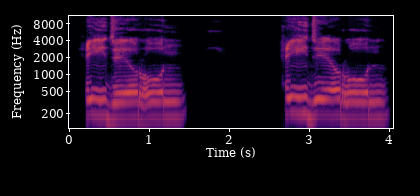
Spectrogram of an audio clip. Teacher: দুই পেশ রুনুনুন হা জিম জের হিজে প্রিয় দর্শক এখানে দেখুন জিম হরফ কলকলার হরফ নিচের দিকে ধাবিত করে ধাক্কা দিয়ে উচ্চারণ করতে হবে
